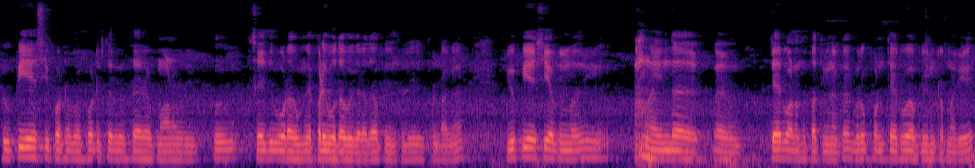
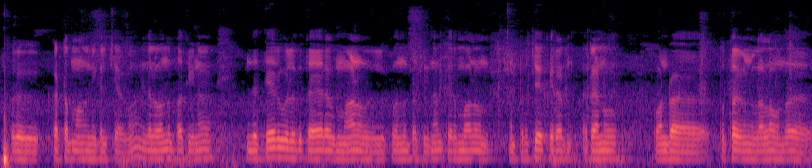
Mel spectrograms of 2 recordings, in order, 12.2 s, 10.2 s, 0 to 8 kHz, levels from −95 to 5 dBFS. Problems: none marked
